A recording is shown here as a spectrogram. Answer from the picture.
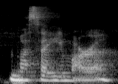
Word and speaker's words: Masai Mara: I don't want to butcher the name. Masai Mara. Masai Mara.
